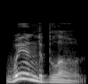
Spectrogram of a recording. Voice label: "windblown", pronounce

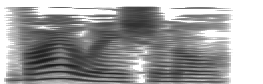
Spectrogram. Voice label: "violational", pronounce

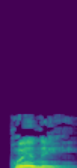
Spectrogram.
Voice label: "whinny", pronounce

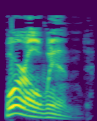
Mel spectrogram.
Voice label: "whirlwind", pronounce

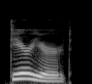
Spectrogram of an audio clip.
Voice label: "deeryard", pronounce

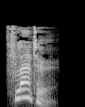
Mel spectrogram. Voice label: "flatter", pronounce

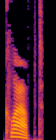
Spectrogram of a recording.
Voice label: "clapped", pronounce

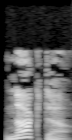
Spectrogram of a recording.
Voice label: "knockdown", pronounce

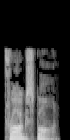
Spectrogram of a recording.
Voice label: "frogspawn", pronounce

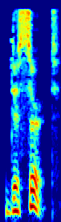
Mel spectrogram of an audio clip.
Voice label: "dissert", pronounce

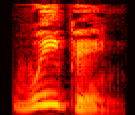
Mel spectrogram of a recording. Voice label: "weeping", pronounce

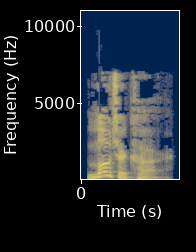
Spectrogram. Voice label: "motorcar", pronounce

